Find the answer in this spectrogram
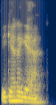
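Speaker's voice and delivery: tender, kind, gentle and sweet soothing tone. Showing a personal practice of saying two words, soft and sweet. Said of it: "I say it with a softness, a sweetness".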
